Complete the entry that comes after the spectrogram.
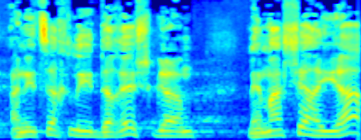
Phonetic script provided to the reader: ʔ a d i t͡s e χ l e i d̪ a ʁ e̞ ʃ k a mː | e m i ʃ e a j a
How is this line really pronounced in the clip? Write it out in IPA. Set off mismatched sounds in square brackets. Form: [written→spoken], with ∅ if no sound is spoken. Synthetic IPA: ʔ a [d→n] i t͡s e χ l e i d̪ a ʁ e̞ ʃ [k→ɡ] a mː | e m [i→a] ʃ e a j a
